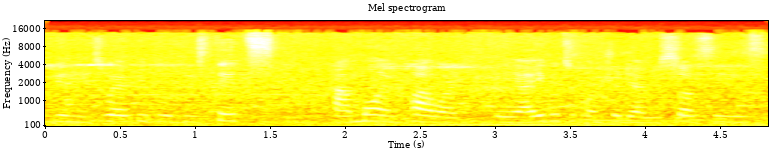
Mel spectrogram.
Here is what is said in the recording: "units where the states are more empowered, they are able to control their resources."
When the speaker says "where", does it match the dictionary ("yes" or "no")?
no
